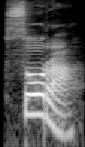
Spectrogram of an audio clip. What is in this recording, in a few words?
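"сора", Komi, female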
